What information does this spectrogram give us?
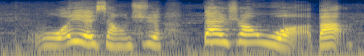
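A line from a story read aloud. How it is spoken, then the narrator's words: Excited shout. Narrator (Chinese): 雪宝兴奋地拍着手喊道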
